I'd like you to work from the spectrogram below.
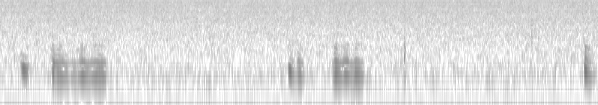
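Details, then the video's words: A sleeping kitten named Prince Von Tass snores, each breath a brief low squeak followed by a longer buzzy, harmonic drone, in two or three soft bursts against quiet room hush. "Snoring baby cat"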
